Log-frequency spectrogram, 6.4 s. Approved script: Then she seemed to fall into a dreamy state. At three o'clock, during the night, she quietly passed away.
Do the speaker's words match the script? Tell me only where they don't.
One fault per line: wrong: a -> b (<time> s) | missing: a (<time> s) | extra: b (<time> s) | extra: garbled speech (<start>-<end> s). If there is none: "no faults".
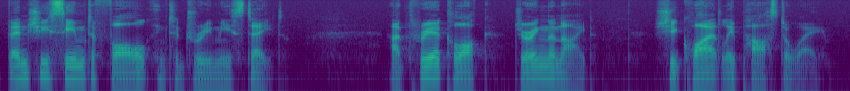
missing: a (1.4 s)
